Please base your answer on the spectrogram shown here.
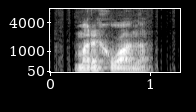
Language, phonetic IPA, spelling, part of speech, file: Ukrainian, [mɐrexʊˈanɐ], марихуана, noun, LL-Q8798 (ukr)-марихуана.wav
- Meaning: marijuana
